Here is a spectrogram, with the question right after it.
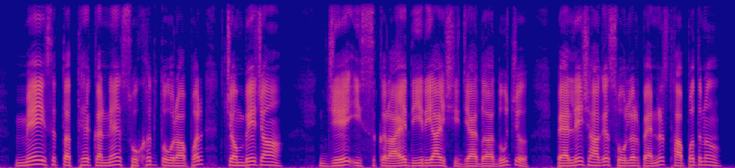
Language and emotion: Dogri, surprised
